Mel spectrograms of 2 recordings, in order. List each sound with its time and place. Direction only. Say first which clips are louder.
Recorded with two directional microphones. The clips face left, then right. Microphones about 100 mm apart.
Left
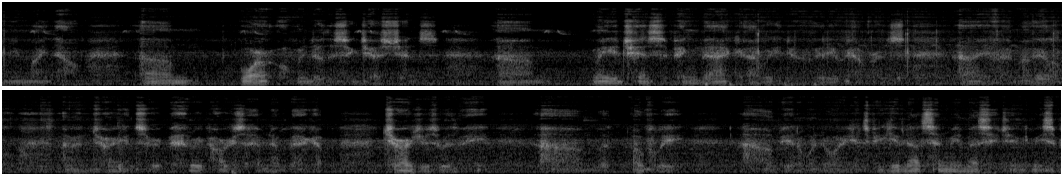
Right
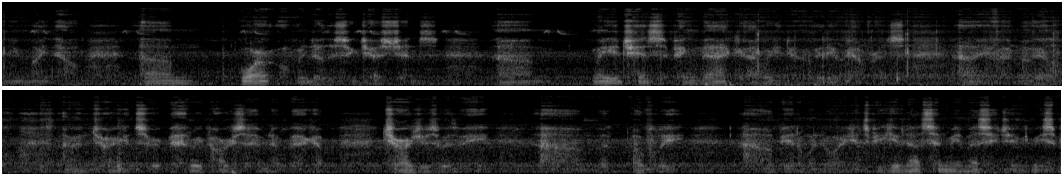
0.3 s whispering: left 1 dB; 20° left (ahead or behind)
1.4 s a sound: left 1 dB; 20° left (ahead or behind)
2.4 s speech: even; 20° left (ahead or behind)
10.3 s speech: left 1 dB; 15° left (ahead or behind)
16.0 s a sound: left 1 dB; 20° left (ahead or behind)
18.0 s speech: left 1 dB; 20° left (ahead or behind)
